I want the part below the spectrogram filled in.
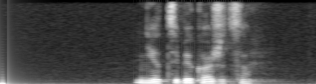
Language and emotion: Russian, neutral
